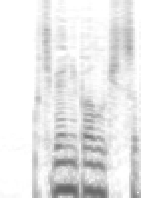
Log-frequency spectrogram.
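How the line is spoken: Whisper. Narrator (Russian): прошептала Селиен

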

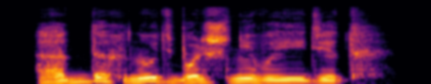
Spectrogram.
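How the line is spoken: With a deep sigh. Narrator (Russian): потянулся я и глубоко вздохнул

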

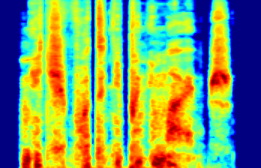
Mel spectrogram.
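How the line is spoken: Mutter. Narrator (Russian): пробормотала она

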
